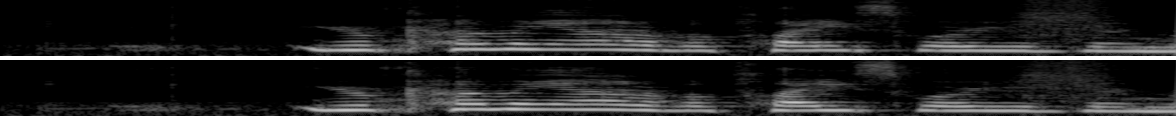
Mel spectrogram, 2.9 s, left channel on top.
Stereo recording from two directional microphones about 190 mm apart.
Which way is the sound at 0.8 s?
45° right (ahead or behind).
